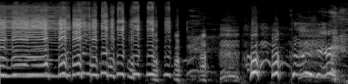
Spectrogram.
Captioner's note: laughing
